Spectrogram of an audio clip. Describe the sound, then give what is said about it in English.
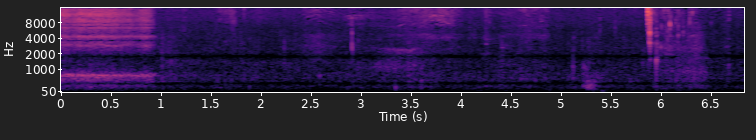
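A breathy inhale lasting about a second as someone sniffs wine, followed by quiet small wet sounds and a couple of soft slurping sips of the wine against a faint background hiss. “So the sniff is a very important part of it.”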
